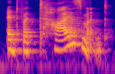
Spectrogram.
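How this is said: It is said with an American pronunciation. "is American"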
